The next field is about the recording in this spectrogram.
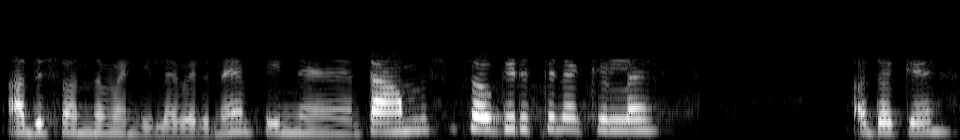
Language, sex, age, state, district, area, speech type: Malayalam, female, 18-30, Kerala, Wayanad, rural, conversation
